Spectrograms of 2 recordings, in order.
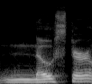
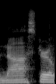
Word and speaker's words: Nostr: and it's really cool there is a debate on whether it is pronounced no stir like no stir or a Noster like Noster I apparently think I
